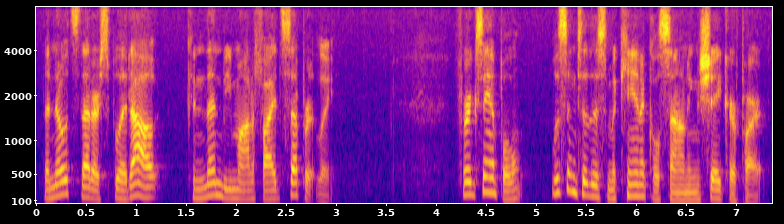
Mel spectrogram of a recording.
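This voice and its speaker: A man reading scripted instructional narration as a software tutor, in a measured, explanatory manner. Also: mid-range voice, lively intonation. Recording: dry studio narration from a 1990s tutorial cassette.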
